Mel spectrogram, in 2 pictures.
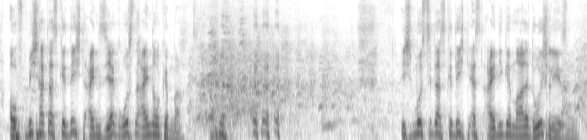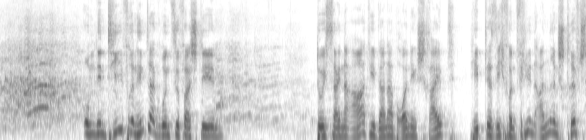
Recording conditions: live audience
